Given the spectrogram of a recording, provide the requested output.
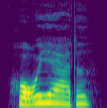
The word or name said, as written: hårdhjertet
